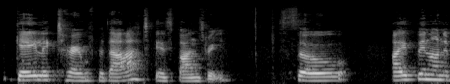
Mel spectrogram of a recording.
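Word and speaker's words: bandraoi: would call in Irish bandri. So it's ban, B-A-N, dri, D-R-A-O-I, pronounced dri, like D-R-E-E.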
